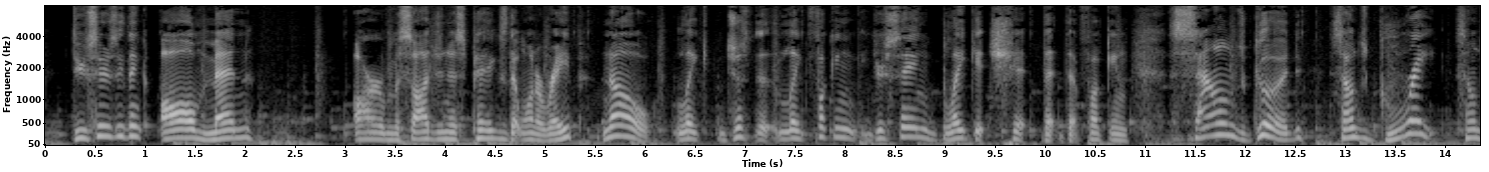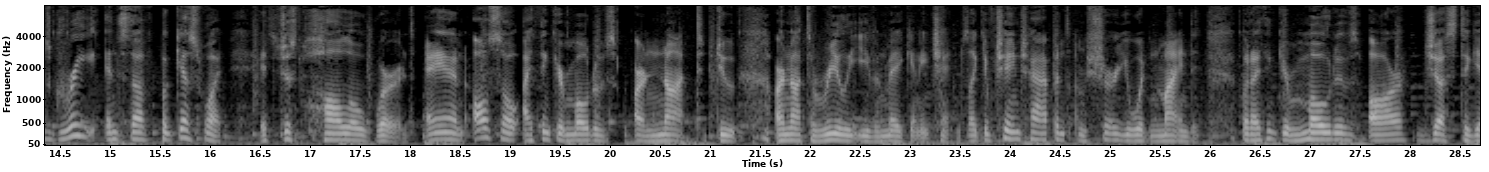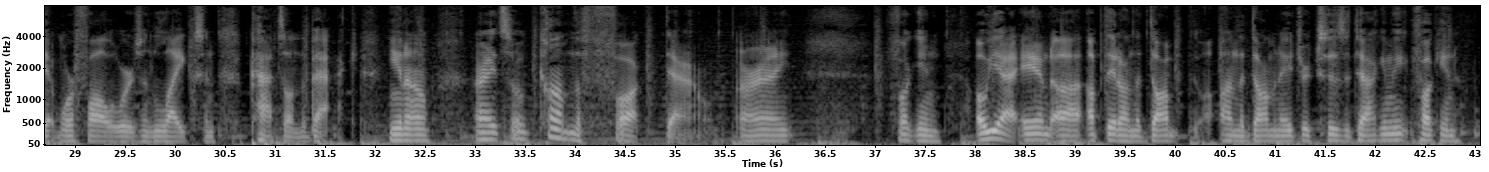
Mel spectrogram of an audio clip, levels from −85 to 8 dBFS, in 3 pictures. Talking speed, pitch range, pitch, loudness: 155 wpm, 115-155 Hz, 130 Hz, -26 LUFS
